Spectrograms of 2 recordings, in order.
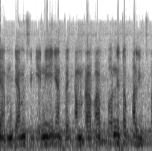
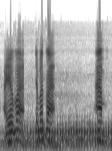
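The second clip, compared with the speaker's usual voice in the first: chipper text to speech voice; 7 semitones higher than usual. Pretend. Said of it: "manusia menirukan suara A I".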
